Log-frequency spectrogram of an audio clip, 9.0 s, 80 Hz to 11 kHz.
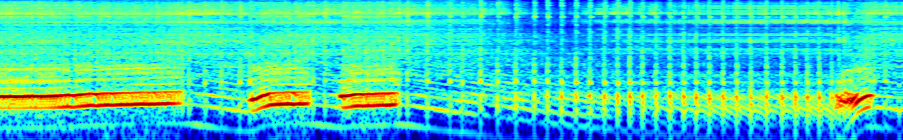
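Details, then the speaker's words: Heavily modified Yamaha PW80 two-stroke with FMF mods, revved: high buzzy wail blipped up and down then crackling back to a loping idle; louder than stock, revs cleanly, normal. "she sounds a lot better than stock anyway um a lot more uh loud as you can hear"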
